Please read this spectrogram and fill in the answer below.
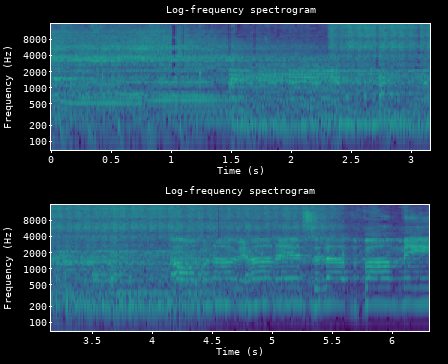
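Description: Live band playing: a saxophone carries the melody over keyboard and drum kit. The drums drop out about four seconds in while the saxophone and keys play on in quicker runs.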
